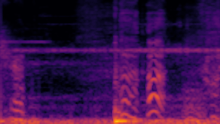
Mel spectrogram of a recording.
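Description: A hand slaps against a car window.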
